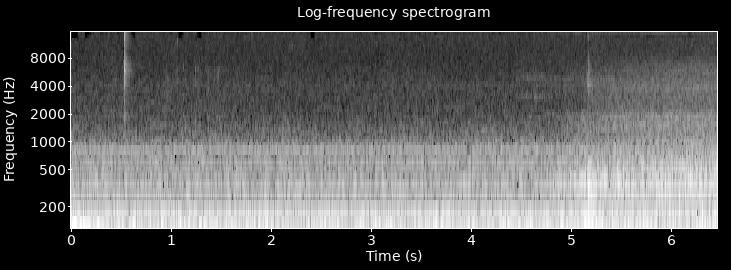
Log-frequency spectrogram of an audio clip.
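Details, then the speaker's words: Chinese diesel heater powered via adjustable supply set around 13.5 volts, starting up and turned from level 3 to 6: steady low hum and even fan rush, no knocks or rattles; slow to heat but running normally. "It shows everything's running, and it takes a while to power up and get heat going, but it's running it good."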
